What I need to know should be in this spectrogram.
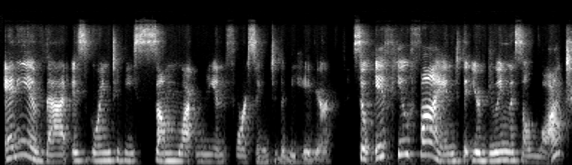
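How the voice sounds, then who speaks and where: Canadian woman, therapy director giving a recorded parent workshop, friendly explainer, average pitch. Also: sing-song, unhurried, hardly any pauses, a bit bright. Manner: friendly, explanatory, with frequent "um" and "right?". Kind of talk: recorded lecture over slides.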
